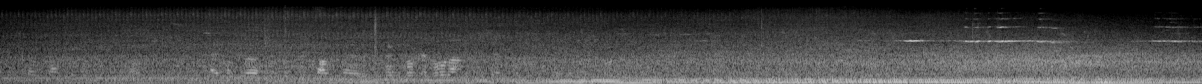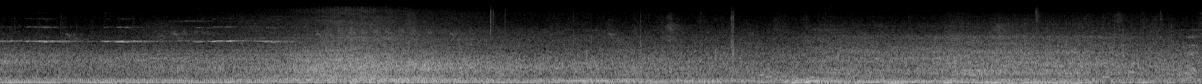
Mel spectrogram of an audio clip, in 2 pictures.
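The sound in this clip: Cars passing on a road in an otherwise quiet setting: a broad, steady rumble of traffic that swells as vehicles go by and then settles back.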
